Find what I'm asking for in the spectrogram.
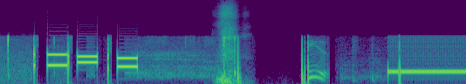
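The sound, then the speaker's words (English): Telephone keypad tones as a call is transferred: three quick electronic touch-tone beeps with clicks, a brief noisy burst and chirp, then a steady, continuous tone on the line. “Okay, hang on just a second. I'll transfer you to his line. To his voicemail.”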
